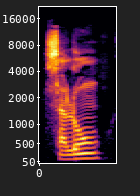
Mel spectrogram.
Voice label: "saluñ", Apatani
